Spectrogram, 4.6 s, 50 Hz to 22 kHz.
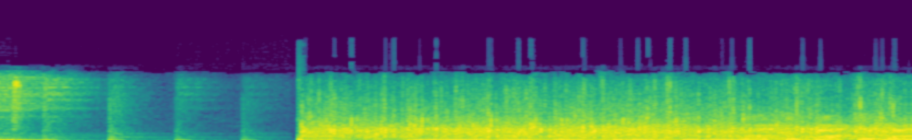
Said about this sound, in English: and a special thanks to the 42% of you actually applauded.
